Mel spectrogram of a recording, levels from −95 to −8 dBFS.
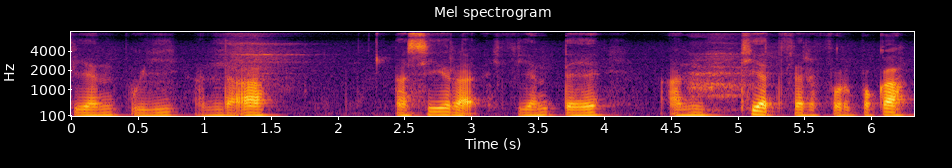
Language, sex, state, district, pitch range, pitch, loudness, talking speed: Mizo, male, Mizoram, Aizawl, 100-110 Hz, 105 Hz, -24 LUFS, 105 wpm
